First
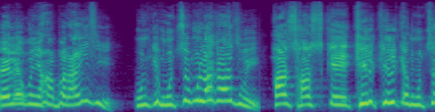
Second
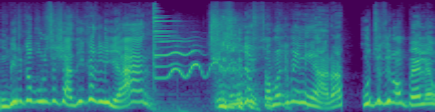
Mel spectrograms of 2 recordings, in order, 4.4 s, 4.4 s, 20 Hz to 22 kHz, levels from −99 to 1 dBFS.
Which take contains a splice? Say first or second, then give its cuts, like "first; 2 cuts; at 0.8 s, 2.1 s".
first; 2 cuts; at 1.2 s, 2.6 s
